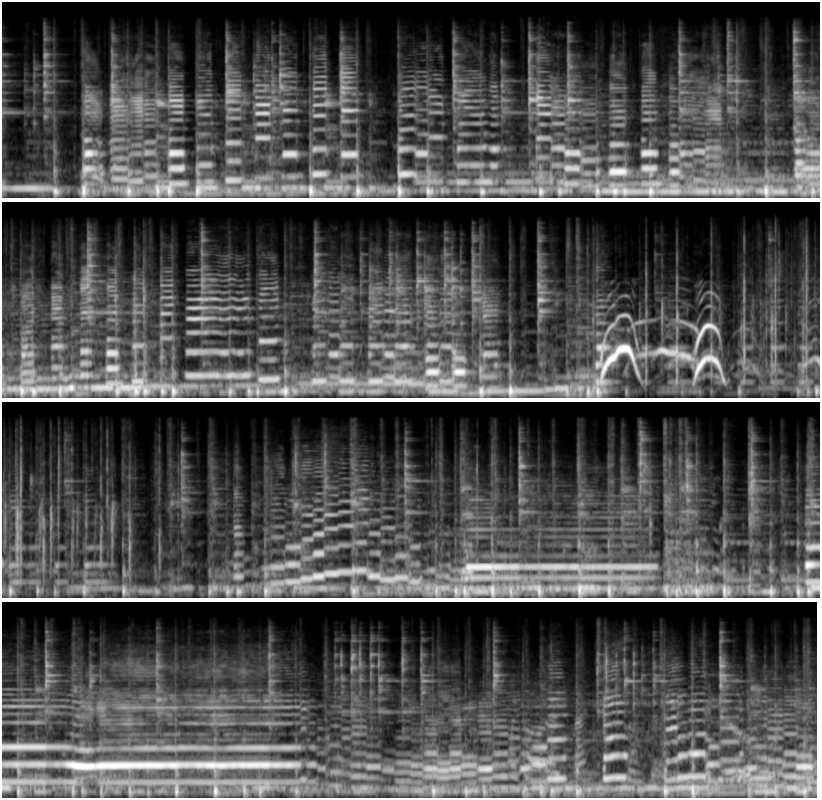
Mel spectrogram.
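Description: A small live band playing: guitars strummed under two saxophones. A few pitch slides come about halfway through, and in the second half the saxophones hold long notes.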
